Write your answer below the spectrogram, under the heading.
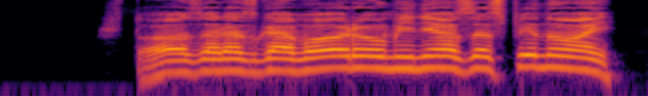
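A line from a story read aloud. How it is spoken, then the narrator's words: Shouted. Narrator (Russian): выкрикнул Боудич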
